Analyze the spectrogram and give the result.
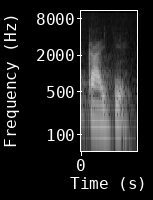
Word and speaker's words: calle: Y siga directo por esa calle. – The double L is pronounced like the Y in yes. Repeat.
